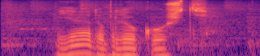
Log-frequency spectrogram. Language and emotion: Russian, sad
